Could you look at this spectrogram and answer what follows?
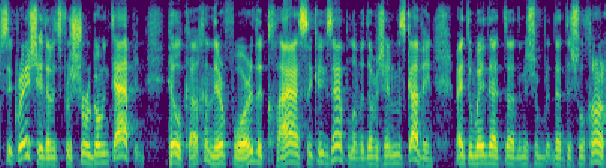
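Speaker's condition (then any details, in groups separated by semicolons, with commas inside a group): No condition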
